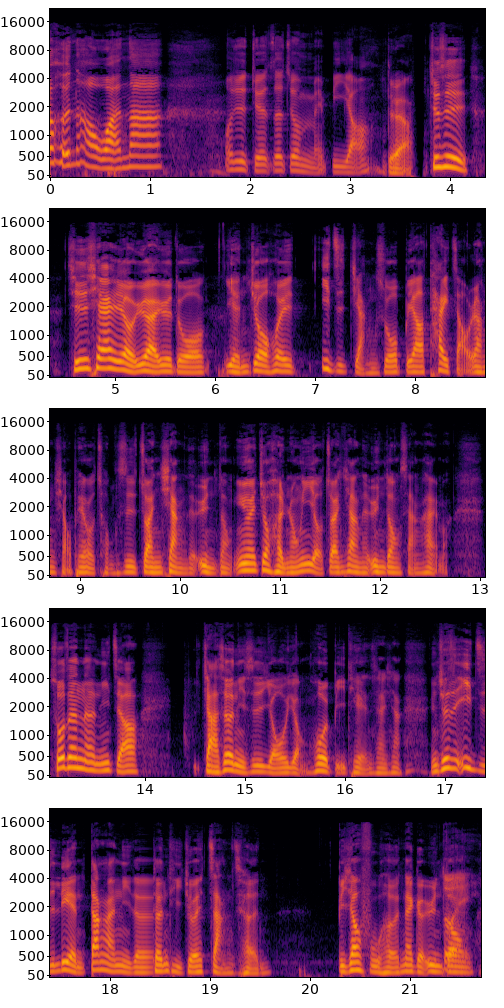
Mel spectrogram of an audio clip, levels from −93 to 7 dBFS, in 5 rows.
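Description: At 3.61 s and again at 18.31 s the speech hits a burst of packet loss, each about 120 ms gone. The receiver stretches the last sound into a fading buzz or hiss, trailing into about 40 ms of silence the first time, then jumps ahead.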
